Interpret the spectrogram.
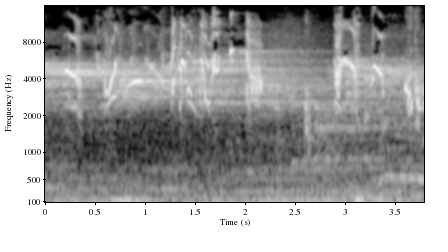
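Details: Lure recording of Oriental magpie-robin, clear harsh song material played to excite other birds into singing; rapid jumbled whistles and chattering notes in quick runs, a brief lull midway, then another busy burst.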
